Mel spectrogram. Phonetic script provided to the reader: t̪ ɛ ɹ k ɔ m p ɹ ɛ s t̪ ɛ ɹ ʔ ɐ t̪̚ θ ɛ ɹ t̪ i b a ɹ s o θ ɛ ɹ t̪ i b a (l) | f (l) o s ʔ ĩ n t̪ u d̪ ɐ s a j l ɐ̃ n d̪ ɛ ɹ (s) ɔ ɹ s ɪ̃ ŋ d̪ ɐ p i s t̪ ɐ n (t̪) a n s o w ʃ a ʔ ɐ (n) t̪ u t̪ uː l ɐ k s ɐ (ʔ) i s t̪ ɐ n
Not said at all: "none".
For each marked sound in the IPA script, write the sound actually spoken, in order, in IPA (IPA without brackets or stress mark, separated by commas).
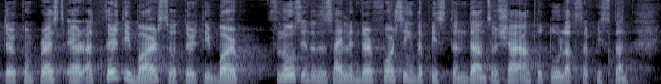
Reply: ɹ, l, f, d̪, ŋ, p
